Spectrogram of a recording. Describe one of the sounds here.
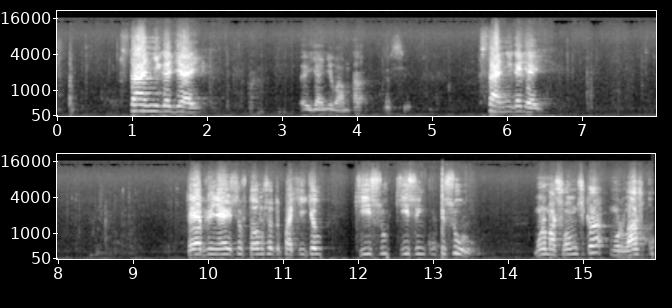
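A man speaks with animation, in short bursts.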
